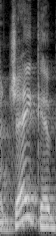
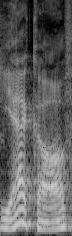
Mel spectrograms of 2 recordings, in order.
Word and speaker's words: Jacob: name red or Edom from then on now Jacob his brother pronounced Yakov had also had a name to it it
